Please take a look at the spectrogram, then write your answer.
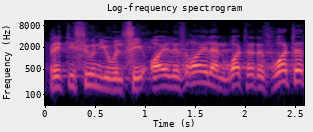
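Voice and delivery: ordinary talk, nothing marked

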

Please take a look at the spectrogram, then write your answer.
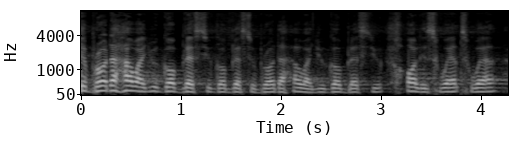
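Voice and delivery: low, softening run of greetings; murmured mock church greetings; churchgoer greetings. Acted churchgoers' greetings, deceiving themselves.

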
